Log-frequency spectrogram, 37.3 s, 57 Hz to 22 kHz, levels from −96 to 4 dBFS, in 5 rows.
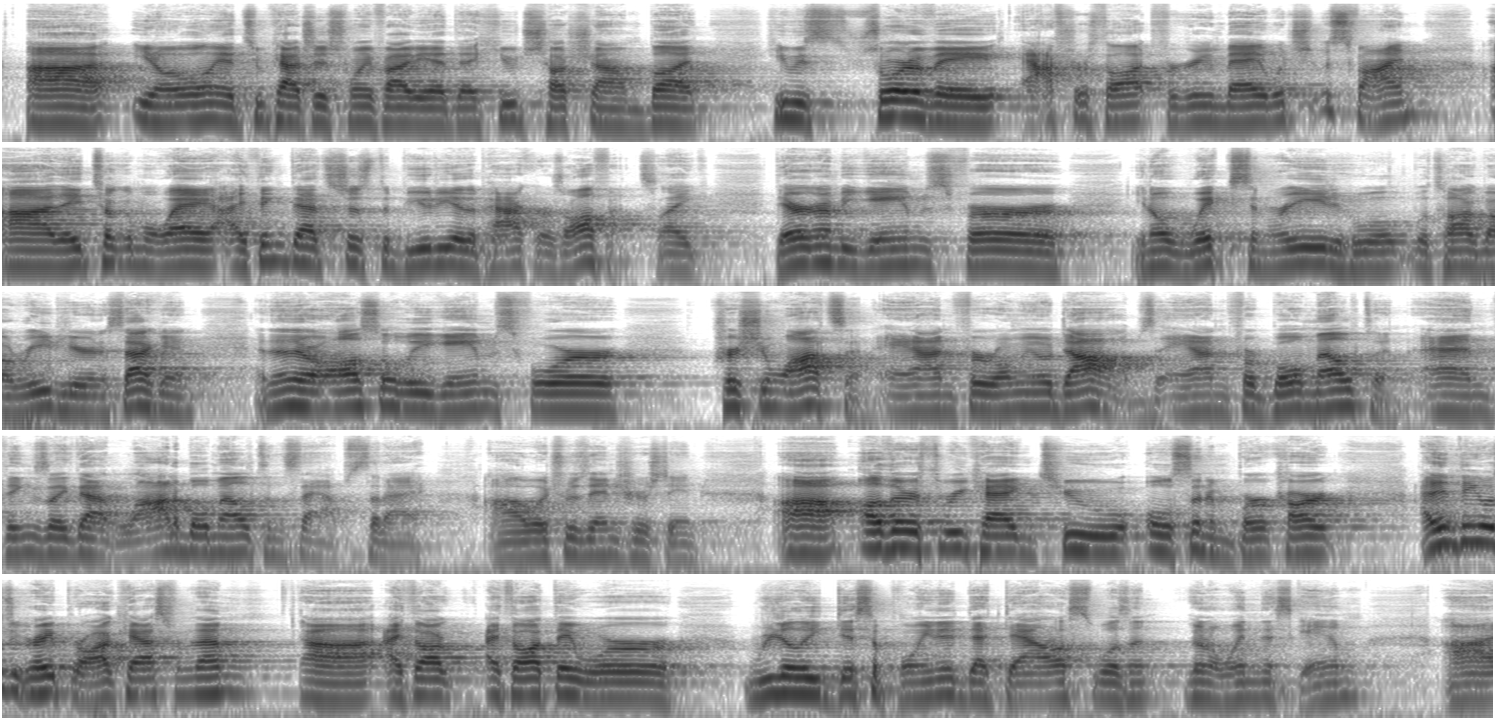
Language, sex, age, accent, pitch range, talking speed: English, male, 20-39, American, 125-145 Hz, 215 wpm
